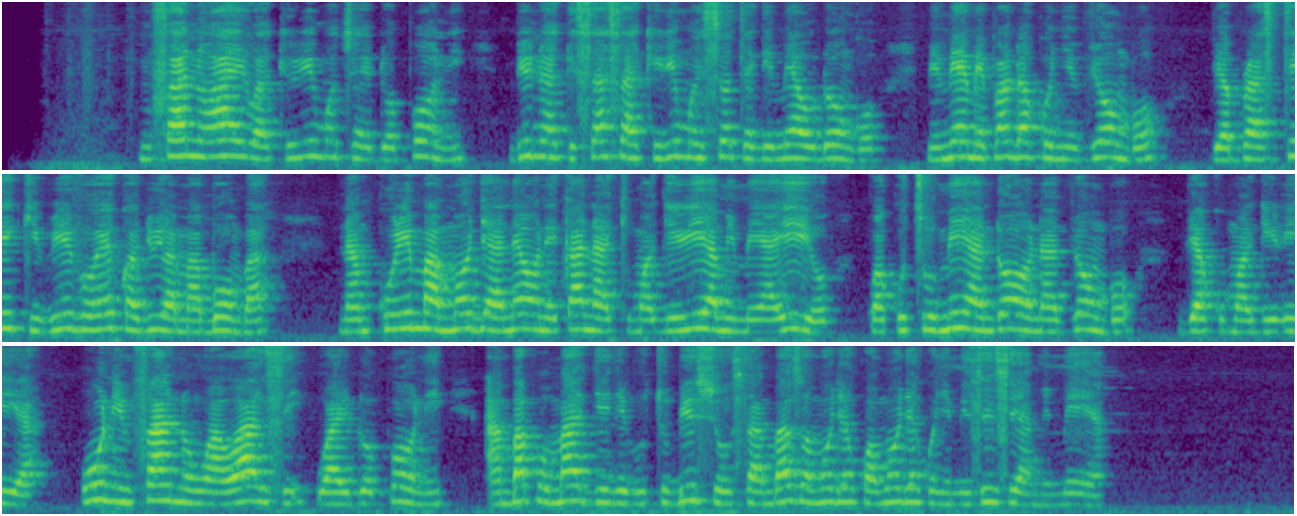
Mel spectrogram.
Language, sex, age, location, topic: Swahili, female, 18-24, Dar es Salaam, agriculture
